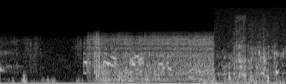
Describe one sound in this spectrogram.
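A body splashes heavily into water.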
